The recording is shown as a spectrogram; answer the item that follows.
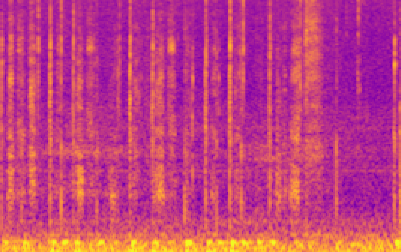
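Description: Stylus writing on a drawing tablet: quick scratchy strokes and light ticks as letters are written.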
